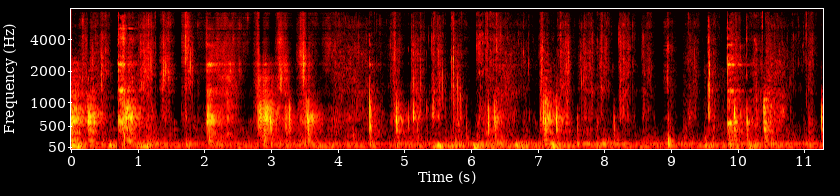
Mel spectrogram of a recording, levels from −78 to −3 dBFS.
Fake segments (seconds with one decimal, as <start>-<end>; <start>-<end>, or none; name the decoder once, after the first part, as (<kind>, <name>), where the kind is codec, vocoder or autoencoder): 1.9-3.9 (vocoder, Vocos)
